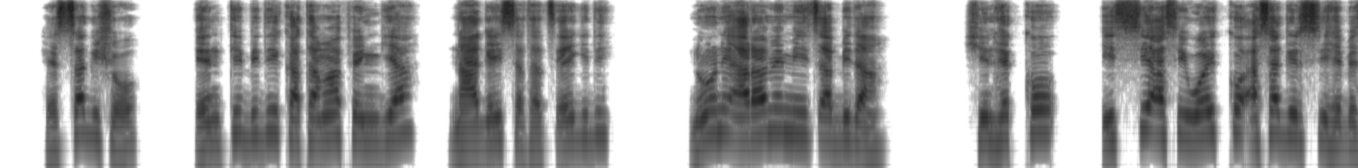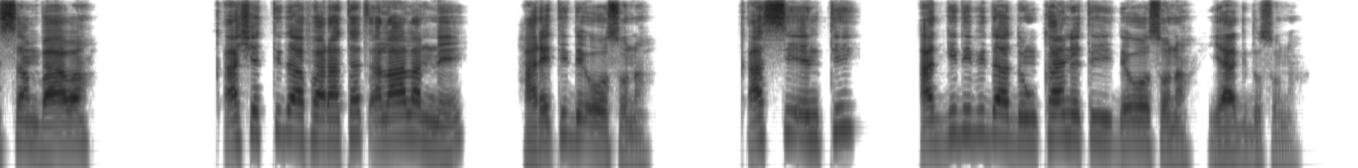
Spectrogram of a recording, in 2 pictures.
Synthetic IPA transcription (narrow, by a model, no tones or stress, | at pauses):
hɛsːɐɡɪʃɔ | ʔɛnt̪ːɪbɪd̪ɪkɐt̪ɐmɐpɛŋɡɪja | naːɡɛjsːɐt̪ɐt͡sʼeːɡɪd̪ɪ | nuːnɪɐɾɐmɛmiːt͡sʼːɐbɪd̪ɐ | ʃɪnhɛkːɔ | ɪsːɪɐsɪwɔjkːɔʔɐsɐɡɪɾsɪhɛbɛsːɐnbaːwɐ | kʼɐʃɛt̪ːɪd̪apɐɾɐt̪ɐt͡sʼɐlaːlɐnːɛ | hɐɾɛt̪ɪd̪ɛʔo̞ːsɔnɐ̰ | kʼɐsːɪɛnt̪ːɪ | ʔɐɡːɪd̪ɪbɪd̪aːd̪ʊŋkːaːnɛt̪ɪd̪ɛʔo̞ːsɔnɐ̰jaːɡɪd̪ɔsɔ̰nɐ̰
